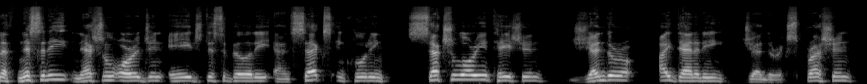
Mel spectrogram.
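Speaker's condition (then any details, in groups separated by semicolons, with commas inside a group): No condition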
